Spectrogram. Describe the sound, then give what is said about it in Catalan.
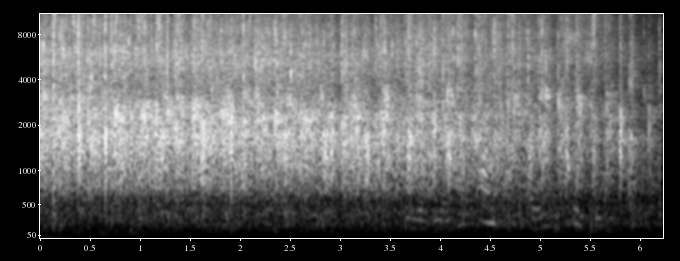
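An audience at an award ceremony applauds steadily for several seconds, a dense, continuous clatter of many hands, with faint voices mixed in and the clapping tapering slightly at the end. “Oh, un aplaudiment, no?”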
